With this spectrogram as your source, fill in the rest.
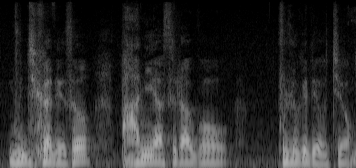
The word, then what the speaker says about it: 바니아스: 그래서 이제 그 판신을 섬겼다 그래가지고 파니아스인데 이제 발음이 문제가 돼서 바니아스라고 부르게 되었죠.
